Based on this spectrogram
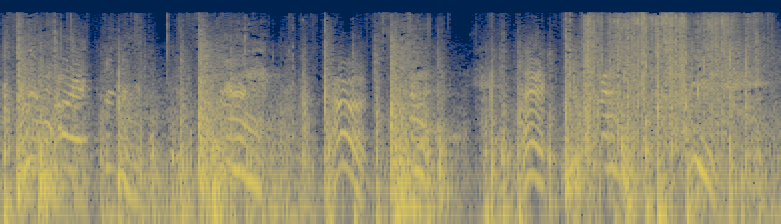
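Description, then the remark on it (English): A locked closet door being forced open while someone trapped inside bangs on it: repeated heavy thumps and bangs with loud creaking, straining wood, forceful. Grunts of effort are mixed in throughout. “They must have locked somebody in this closet. Here, give me a hand.”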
